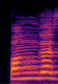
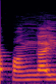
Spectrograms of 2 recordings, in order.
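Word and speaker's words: fungi: कवक को हम एक और नाम से जानते हैं, इसको क्या बोलते हैं हम, फंगस भी बोलते हैं, या फंगाई बोलो, जो भी, फंगी बोलना है, फंगाई बोलना है।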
